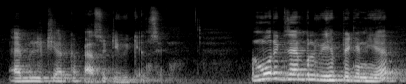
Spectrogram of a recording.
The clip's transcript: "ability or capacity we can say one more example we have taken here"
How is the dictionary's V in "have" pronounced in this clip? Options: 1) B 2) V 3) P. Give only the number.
1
